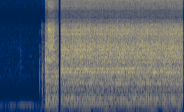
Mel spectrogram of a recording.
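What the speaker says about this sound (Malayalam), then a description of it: "ഇനി ഇത് മിക്സിയിൽ അടിച്ചെടുക്കാം." A mixer grinder whirs into a loud, steady blending roar as it churns ginger, green chili, curry leaves, lime juice and cold water. A brief stutter comes just after it starts, then the roar holds level until it cuts off abruptly.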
